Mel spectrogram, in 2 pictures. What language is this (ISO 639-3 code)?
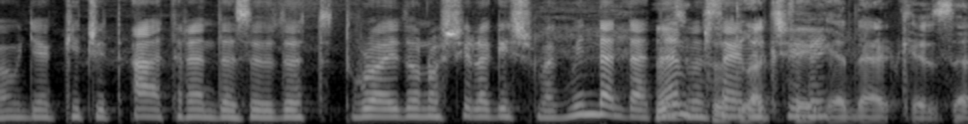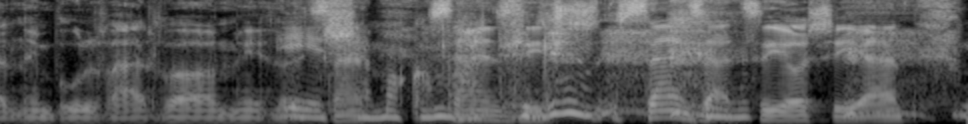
hun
